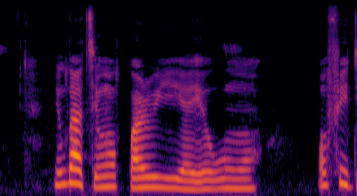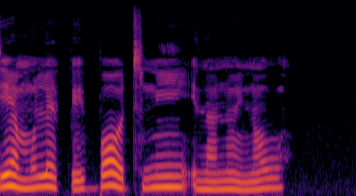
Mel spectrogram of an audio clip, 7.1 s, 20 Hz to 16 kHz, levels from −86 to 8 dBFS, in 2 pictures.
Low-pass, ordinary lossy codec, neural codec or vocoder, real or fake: 14.4 kHz; none; none; real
